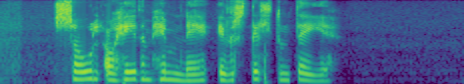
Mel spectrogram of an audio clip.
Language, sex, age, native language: Icelandic, female, 20-29, Icelandic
